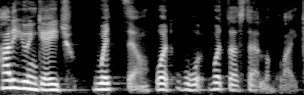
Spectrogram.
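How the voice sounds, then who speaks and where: This is an unremarkable speaking voice with fairly even intonation. The recording is very clean, and the background is silent. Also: woman. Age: 60s. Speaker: audience member, retired teacher and author. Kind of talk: audience question at live event. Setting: stage event with live audience.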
